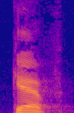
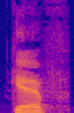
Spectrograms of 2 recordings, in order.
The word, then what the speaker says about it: calf: कैफ, CALF, कैफ, कैफ में L F का combination है जिसमें L साइलेंट है.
